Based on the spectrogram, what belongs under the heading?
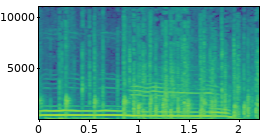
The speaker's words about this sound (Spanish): Vamos, vamos, a aplaudir al personal de salud. Eh, sí, aplausos.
